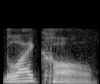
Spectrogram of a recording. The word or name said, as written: glycol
